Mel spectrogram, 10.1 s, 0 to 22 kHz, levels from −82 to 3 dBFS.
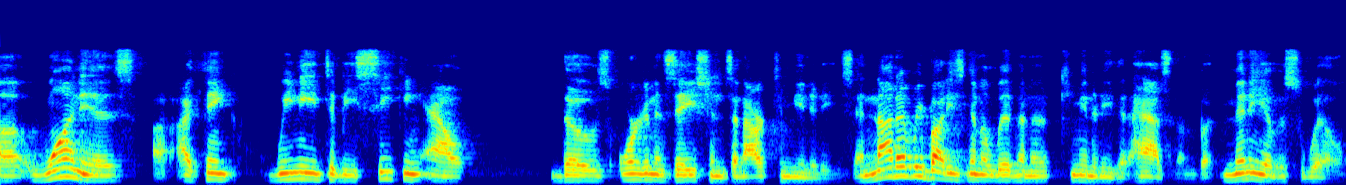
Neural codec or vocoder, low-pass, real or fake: none; 7.2 kHz; real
